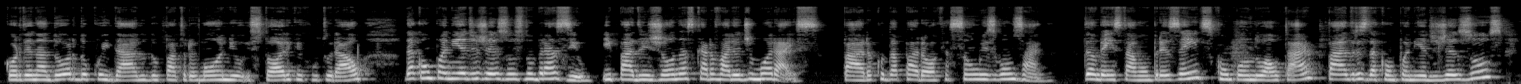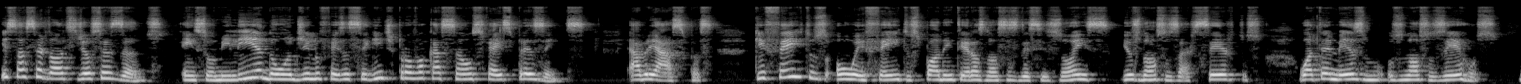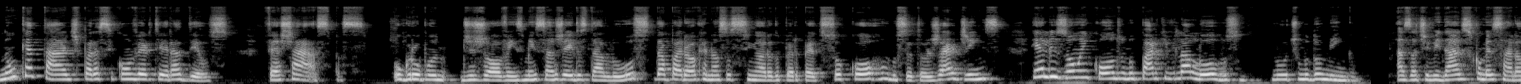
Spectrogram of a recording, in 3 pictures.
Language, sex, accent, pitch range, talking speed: Portuguese, female, Brazilian, 205-255 Hz, 150 wpm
